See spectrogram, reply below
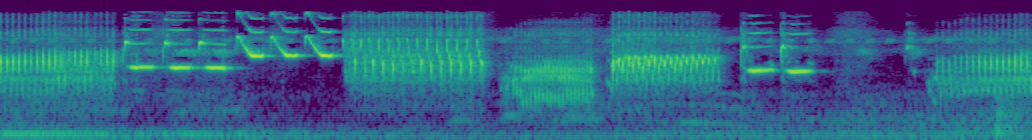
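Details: Belgian canary singing a training song: alternating buzzy trills, clipped high whistles and rising sweeps in varied tours, with short gaps between phrases.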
